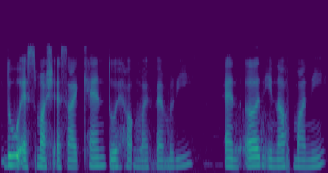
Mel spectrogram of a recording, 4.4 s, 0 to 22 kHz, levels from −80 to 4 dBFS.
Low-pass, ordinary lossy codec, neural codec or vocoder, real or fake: 7.2 kHz; none; none; real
